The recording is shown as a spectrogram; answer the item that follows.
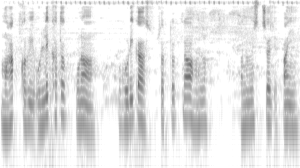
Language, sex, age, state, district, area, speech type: Odia, male, 18-30, Odisha, Balangir, urban, spontaneous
